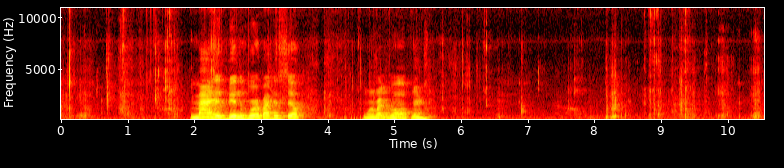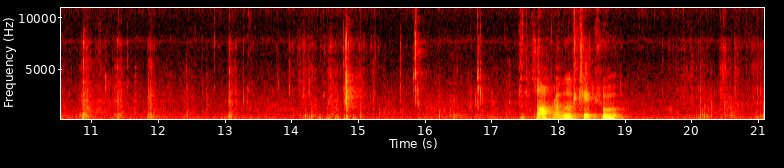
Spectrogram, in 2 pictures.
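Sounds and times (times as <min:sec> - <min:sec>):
chewing crunchy food: 0:00.0 - 0:02.5, 0:03.1 - 0:17.7, 0:19.6 - 0:21.0.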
